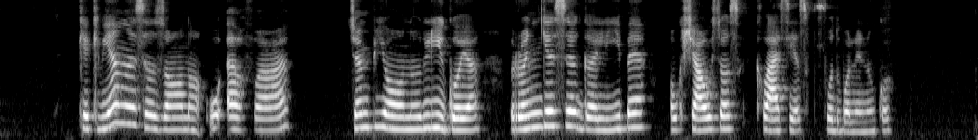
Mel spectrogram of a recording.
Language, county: Lithuanian, Vilnius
